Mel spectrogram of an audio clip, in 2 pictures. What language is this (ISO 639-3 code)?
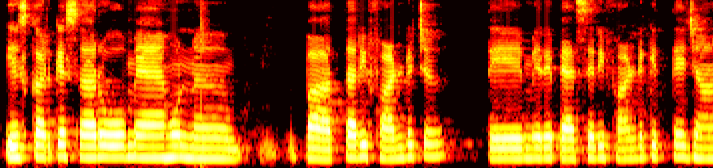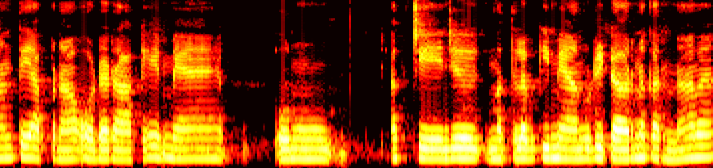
pan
